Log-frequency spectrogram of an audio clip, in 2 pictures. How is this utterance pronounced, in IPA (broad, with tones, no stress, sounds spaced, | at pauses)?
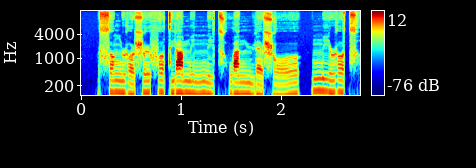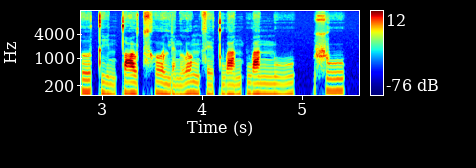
s ɤ˥ ŋ ɻ ɤ˨˩ ʂ ɻ̩˥ f ɤ˥˩ t̪ j ä˥ m i˧˥ n n̪ i˨˩ t͡sʰ w a˥ n m ɥ ɛ˨˩ ʂ o˧˥ ʊ̯ | m i˥˧ ɻ ɤ˥˩ t͡sʰ ɹ̩˥ t̪ i˨˩ n t̪ ɑ˥˧ ʊ̯ t͡sʰ ɤ˥˩ l j ɛ˩ n l ɤ˥˩ ŋ s e˩ ɪ̯ t̪ w a˧˥ n p w a˥ n n̪ u˧˥ | ʂ u˥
